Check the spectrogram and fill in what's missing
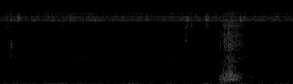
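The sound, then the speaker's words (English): A short splash of hazy IPA beer pours into a glass, a brief gurgling burst near the end over a steady fizzy hiss, fairly quiet, with no talking. “Let's pour a little bit out here to see what it looks like.”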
